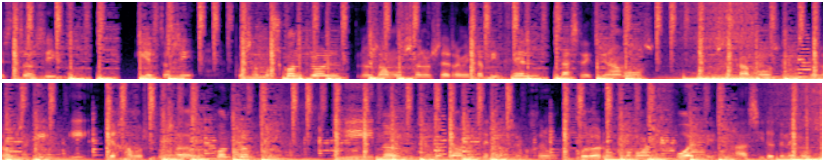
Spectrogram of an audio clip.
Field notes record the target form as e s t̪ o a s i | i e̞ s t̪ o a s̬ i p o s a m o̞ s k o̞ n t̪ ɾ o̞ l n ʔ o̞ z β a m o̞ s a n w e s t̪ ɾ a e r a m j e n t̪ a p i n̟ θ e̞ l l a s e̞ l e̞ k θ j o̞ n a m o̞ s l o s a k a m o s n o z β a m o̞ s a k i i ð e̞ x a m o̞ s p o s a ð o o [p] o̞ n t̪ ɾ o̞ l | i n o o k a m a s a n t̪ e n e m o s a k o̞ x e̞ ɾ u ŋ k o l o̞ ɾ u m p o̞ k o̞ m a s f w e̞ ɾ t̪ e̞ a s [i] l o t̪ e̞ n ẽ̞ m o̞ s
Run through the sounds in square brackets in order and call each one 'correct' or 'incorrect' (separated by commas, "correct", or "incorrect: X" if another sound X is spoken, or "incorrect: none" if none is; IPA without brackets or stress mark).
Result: incorrect: k, correct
